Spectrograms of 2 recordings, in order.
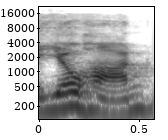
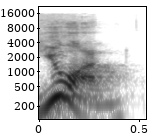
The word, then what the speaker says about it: Johan: friends, and things like in America we say Johan, which might be the German way, and my Swedish friend's name Johan is Johan. Now I'm probably pronouncing it wrong anyway, but it's Johan or Johan. And I had to learn to pronounce it right.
